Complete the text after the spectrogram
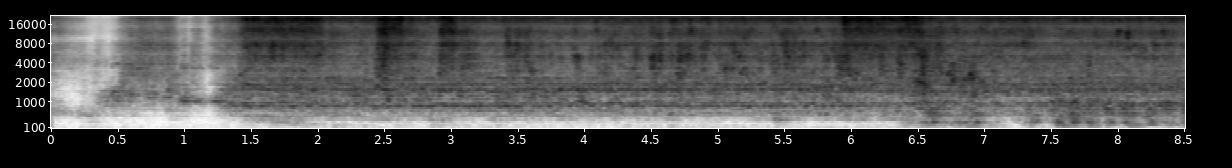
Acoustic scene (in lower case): restroom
